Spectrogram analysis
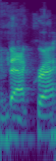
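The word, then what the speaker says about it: Bachrach: And I can't remember his name, Moss Barak. Is that how you say his name? Yeah, Backrack.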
